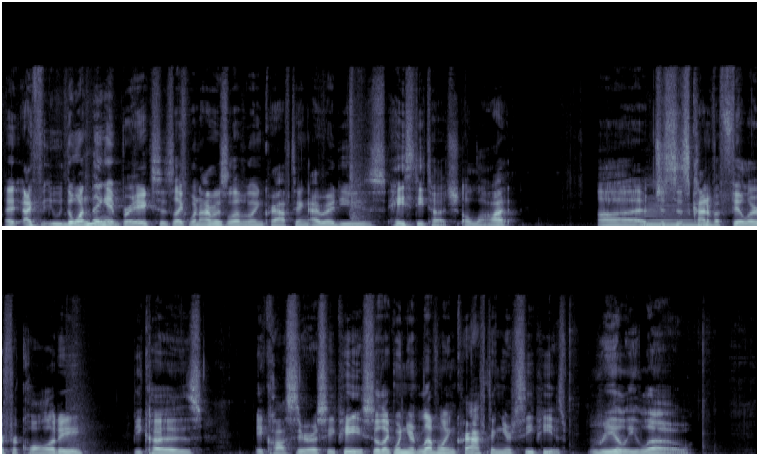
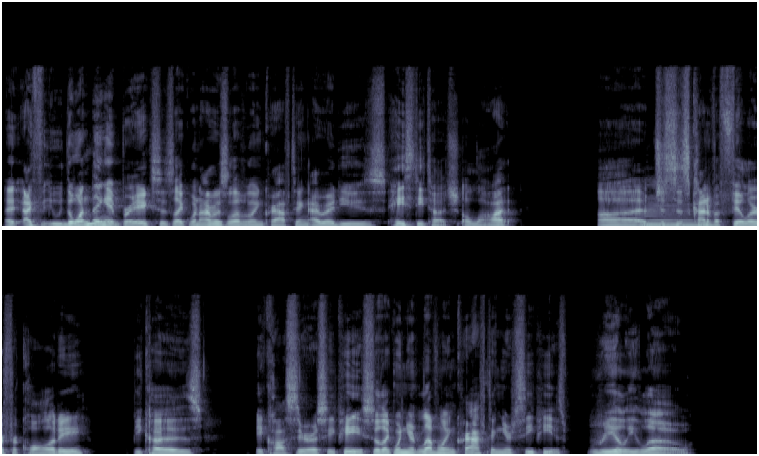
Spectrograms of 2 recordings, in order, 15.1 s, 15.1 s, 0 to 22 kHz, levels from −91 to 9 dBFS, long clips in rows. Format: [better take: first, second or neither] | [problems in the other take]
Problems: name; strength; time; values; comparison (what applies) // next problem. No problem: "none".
second | household noises; faint; throughout; 30 dB below the speech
